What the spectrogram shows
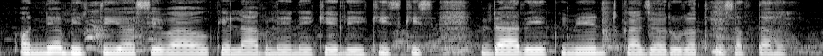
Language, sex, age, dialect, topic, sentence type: Magahi, female, 25-30, Southern, banking, question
